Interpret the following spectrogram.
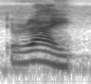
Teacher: রাতিটাকে যদি আমরা রাইত উচ্চারণ করি তখন এই স্বরধ্বনিটা পরের স্বরধ্বনিটা আগে চলে আসে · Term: অপিনিহিতি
